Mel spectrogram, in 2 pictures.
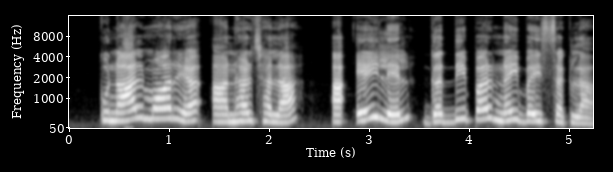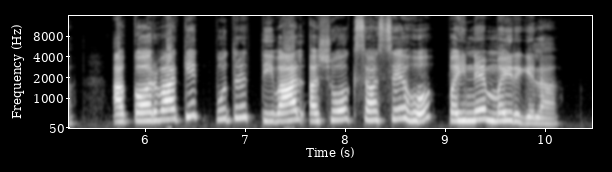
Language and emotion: Maithili, neutral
